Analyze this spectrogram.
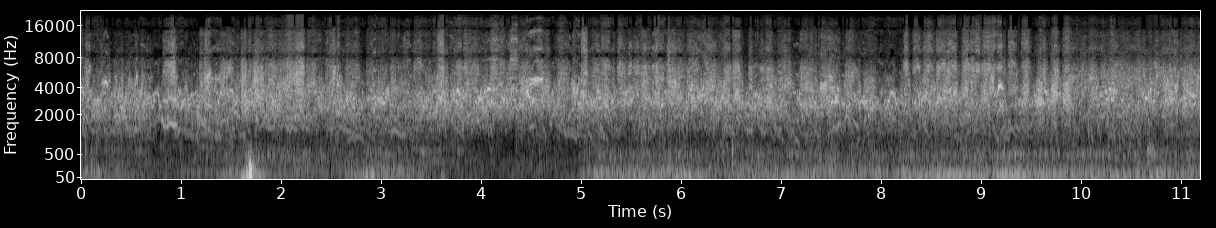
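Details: A colourful flock of pet Australian budgies chirps and squawks, keeping up dense high twittering, with a single low knock at the start and a short quieter gap.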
